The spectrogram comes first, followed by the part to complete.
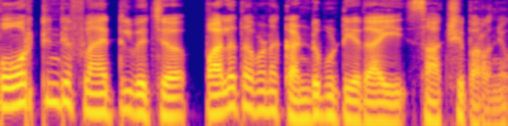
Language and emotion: Malayalam, neutral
